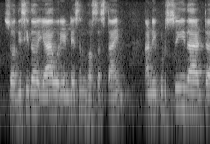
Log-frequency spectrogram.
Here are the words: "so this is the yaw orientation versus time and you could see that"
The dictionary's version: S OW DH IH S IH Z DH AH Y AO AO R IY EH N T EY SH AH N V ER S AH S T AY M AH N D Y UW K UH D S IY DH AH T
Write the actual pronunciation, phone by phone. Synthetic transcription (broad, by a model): S OW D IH S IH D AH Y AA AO R IY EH N T EY S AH N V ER S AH S T AY M AH N D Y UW K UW D S IY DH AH T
